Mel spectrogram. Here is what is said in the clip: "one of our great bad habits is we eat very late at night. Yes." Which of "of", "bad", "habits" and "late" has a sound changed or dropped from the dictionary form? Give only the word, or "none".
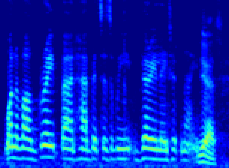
none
